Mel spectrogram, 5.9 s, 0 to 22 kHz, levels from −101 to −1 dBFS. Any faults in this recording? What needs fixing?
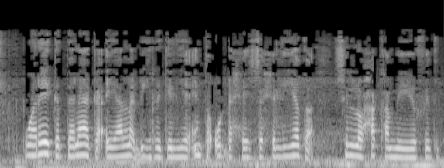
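Throughout the speech, nothing sits above 11.5 kHz and the top end sounds dull and smeared, with a fizzy, warbling texture on sibilants. This is likely AAC compression, which fits AAC-LC at around 32 kbps discarding and noise-filling bands. Encode at a higher bitrate.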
